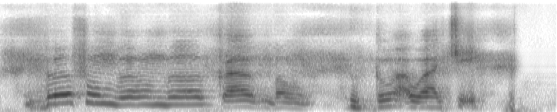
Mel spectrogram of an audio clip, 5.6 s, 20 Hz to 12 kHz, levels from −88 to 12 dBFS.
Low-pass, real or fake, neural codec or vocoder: 10.8 kHz; fake; codec, 24 kHz, 0.9 kbps, DualCodec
